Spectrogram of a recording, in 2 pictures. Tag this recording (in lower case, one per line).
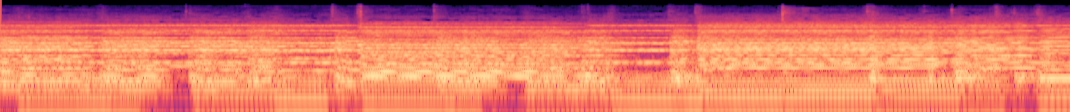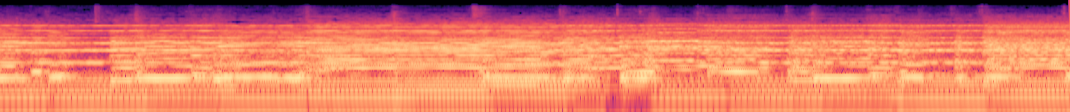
playing hammond organ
